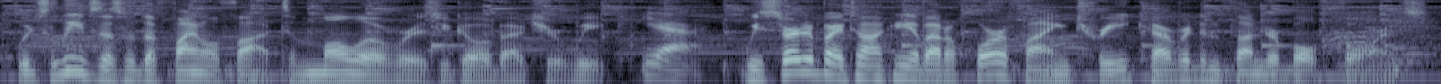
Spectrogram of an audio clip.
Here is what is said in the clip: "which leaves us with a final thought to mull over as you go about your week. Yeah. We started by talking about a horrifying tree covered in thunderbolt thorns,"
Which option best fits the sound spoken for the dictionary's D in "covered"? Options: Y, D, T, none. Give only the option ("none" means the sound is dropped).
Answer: D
